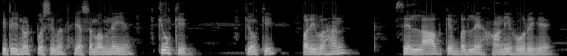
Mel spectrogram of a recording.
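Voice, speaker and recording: Guy teaching english, slow and repetitive, checks in a lot, kinda muffled lo-fi audio. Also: mid-range voice, darkish tone. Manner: slow, repetitive explaining with frequent tag questions. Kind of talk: Hindi-language English lesson.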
